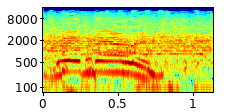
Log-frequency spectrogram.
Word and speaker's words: Bednarik: Benarchik? Is it Benarchik? – That's close enough. We'll do it. Yes. Chuck Bednarik.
